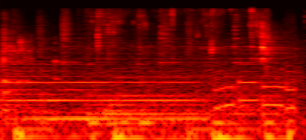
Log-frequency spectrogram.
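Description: Water pouring in a steady stream from a plastic gallon jug into a drinking glass, over background music.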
